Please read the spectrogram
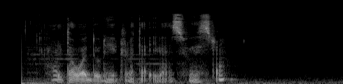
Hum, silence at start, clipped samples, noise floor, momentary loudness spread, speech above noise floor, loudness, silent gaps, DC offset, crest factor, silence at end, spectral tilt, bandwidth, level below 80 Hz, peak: none; 0.2 s; under 0.1%; -54 dBFS; 10 LU; 23 dB; -32 LUFS; none; under 0.1%; 18 dB; 0.05 s; -4 dB/octave; 11.5 kHz; -54 dBFS; -16 dBFS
